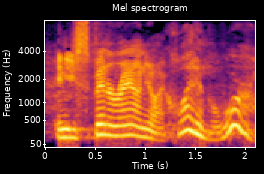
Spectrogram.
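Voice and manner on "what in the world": startled. Retold or imitated. Dad spinning around, startled.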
